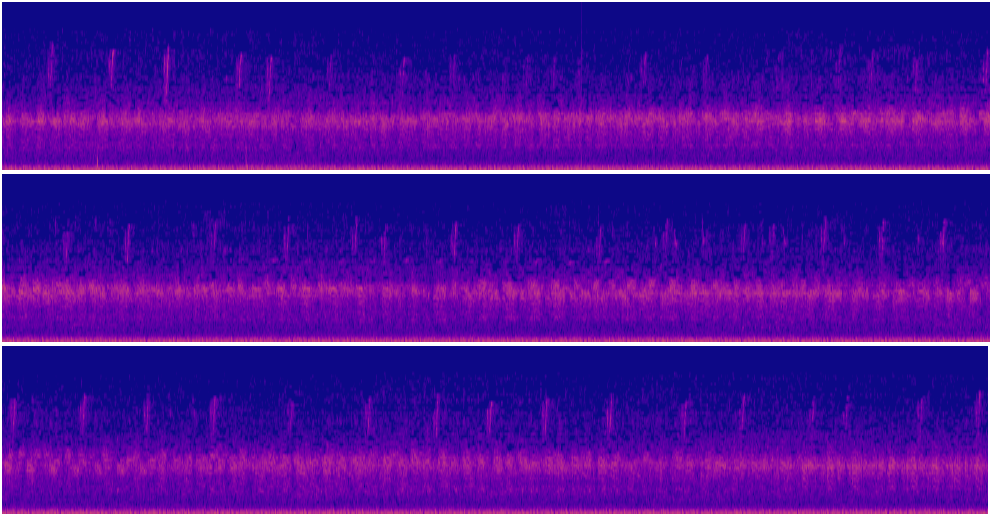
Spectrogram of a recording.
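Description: Faint, steady chorus of insects, with a short high chirp repeating a bit more than once a second over a low steady rumble.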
